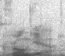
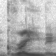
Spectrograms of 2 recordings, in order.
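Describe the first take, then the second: First: The name sounds like gron-ya. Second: The name sounds like the word grainy. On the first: It is said the way the name is meant. The speaker calls it right. "it's pronounced Gronya" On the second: It is read the way it is spelled. The speaker calls it wrong. "why I want to keep calling her Grainy"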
